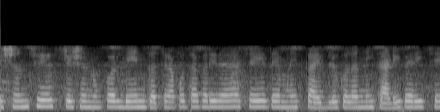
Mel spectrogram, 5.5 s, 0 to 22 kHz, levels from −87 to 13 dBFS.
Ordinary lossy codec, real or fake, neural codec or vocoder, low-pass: AAC, 16 kbps; real; none; 7.2 kHz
